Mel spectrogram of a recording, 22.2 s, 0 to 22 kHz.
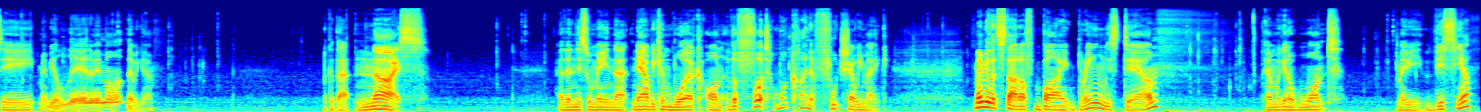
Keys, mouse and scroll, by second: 0.9 s, 2.9 Tab, 13.1 Tab, 15.2 3, 16.3 g, 20.7 Tab, 21.0 Tab.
